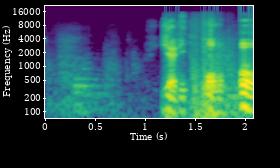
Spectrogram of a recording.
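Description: A large creature growls.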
